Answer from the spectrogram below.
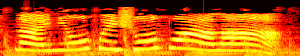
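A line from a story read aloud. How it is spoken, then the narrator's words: Shouting while running. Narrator (Chinese): 他一边往神父住的地方跑，一边喊道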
